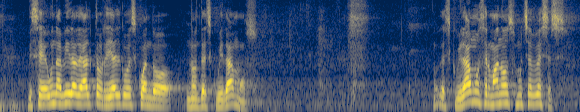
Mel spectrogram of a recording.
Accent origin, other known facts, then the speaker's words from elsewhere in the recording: El Salvador; moved away as an adult; A los 18 años, hermanos, yo salí de El Salvador, muy jovencito. No sabía nada de inglés, ni una pizca, ni un poquito, ni un tantito. Llegué a este país en el 93.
